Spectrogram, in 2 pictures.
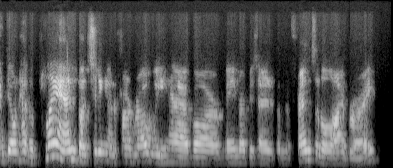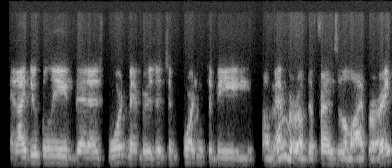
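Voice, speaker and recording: A man with a plain, everyday voice and a fairly high pitch keeps a moderate pace with hardly any pauses and ordinary pitch variation. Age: 60s. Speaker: library board candidate, retired professor. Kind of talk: candidates forum answers. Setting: public forum at library with audience.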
